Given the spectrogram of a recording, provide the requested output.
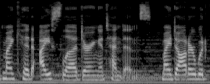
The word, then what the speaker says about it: Isla: My daughter's name is Isla, pronounced Isla.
